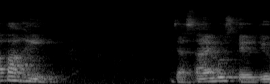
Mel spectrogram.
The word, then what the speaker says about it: Paris: Un ejemplo de je suis à Paris. Je suis à Paris. La S no se pronuncia en la palabra París.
